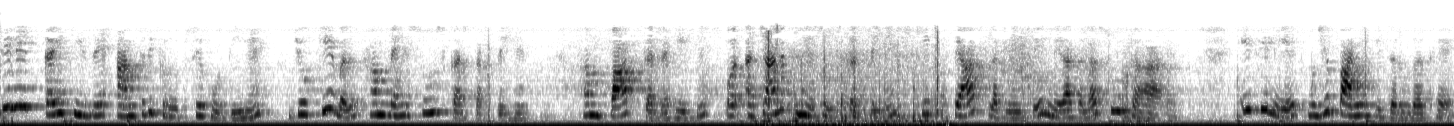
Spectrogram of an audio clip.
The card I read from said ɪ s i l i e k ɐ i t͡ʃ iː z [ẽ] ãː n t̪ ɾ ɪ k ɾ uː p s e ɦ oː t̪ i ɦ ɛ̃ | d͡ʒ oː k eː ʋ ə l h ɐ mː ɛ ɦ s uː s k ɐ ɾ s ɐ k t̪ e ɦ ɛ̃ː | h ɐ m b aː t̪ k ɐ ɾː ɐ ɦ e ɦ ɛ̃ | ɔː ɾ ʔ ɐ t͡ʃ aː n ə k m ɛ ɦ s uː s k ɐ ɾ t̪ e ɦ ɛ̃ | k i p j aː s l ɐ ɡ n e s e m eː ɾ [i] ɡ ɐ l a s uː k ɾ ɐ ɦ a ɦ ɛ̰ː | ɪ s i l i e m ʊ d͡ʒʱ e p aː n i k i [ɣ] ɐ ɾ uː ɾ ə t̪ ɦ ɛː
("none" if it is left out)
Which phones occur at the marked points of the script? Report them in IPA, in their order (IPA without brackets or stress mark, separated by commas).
ẽ, a, z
